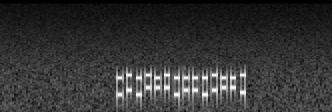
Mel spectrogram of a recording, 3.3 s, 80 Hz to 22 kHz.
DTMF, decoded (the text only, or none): 292#0#28829006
